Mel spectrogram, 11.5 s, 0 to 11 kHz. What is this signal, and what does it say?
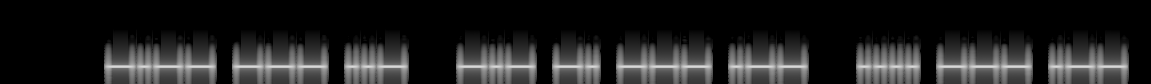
Morse code, heard as a keyed tone, about 14 wpm, 700 Hz. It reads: YOU KNOW HOW
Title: Sentences from Top 1100 Words 15wpm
